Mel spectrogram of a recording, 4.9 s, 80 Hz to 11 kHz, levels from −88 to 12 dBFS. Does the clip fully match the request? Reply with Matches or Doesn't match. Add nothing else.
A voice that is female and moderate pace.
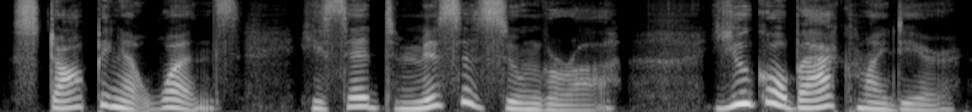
Matches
